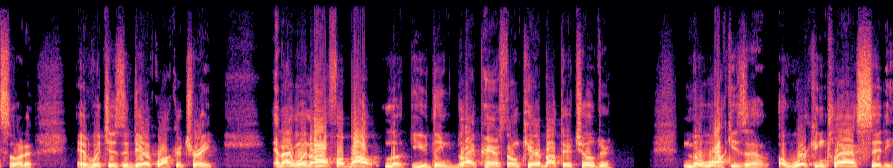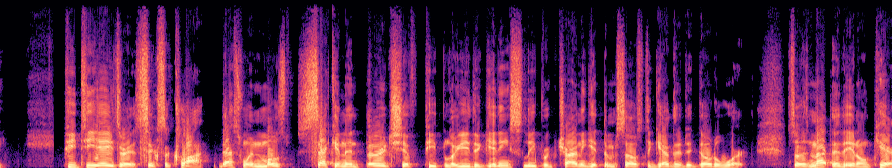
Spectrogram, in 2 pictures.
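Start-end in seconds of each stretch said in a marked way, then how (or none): none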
